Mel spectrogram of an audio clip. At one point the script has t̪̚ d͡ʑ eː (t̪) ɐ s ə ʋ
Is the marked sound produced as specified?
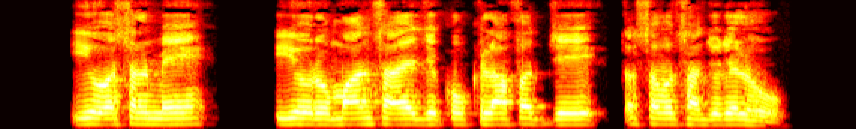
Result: yes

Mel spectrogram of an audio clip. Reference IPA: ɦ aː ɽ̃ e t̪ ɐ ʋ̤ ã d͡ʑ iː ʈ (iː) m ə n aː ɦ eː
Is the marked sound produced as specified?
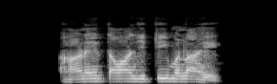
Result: yes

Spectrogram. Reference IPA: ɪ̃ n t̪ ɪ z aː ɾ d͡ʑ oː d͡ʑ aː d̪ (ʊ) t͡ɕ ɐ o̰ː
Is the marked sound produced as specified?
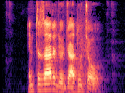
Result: no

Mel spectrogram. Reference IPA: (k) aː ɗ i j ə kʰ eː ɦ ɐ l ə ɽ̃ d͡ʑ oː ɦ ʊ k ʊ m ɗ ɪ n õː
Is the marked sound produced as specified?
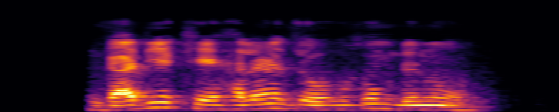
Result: no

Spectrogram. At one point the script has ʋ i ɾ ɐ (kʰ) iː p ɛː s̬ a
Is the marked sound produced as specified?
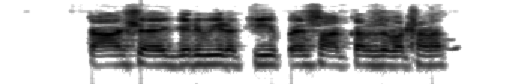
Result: yes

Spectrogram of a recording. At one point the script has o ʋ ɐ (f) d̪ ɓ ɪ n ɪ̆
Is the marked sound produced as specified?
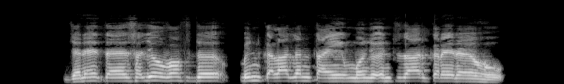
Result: yes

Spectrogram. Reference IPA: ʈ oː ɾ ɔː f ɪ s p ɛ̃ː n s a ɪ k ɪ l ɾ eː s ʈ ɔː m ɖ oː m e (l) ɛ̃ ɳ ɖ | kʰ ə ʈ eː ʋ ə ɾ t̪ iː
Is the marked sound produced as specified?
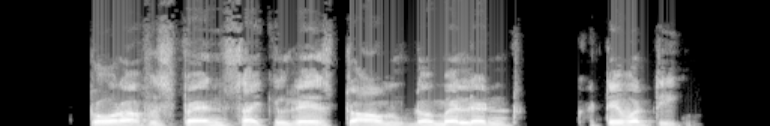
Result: yes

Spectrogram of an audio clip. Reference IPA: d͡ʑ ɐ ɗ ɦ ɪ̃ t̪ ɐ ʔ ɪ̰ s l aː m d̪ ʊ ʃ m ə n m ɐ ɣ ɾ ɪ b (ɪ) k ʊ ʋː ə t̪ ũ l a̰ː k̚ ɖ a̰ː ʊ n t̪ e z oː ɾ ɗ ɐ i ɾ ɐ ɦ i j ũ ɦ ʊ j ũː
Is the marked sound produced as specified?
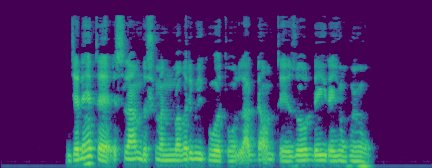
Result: no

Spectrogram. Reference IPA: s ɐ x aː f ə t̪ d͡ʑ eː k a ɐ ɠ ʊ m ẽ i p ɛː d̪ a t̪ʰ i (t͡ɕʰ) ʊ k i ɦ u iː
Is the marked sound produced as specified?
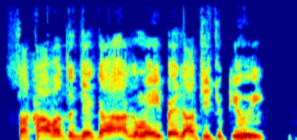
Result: no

